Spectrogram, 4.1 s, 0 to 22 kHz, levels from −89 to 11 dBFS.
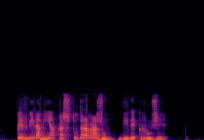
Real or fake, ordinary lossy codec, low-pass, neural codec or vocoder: real; MP3, 64 kbps; 7.2 kHz; none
